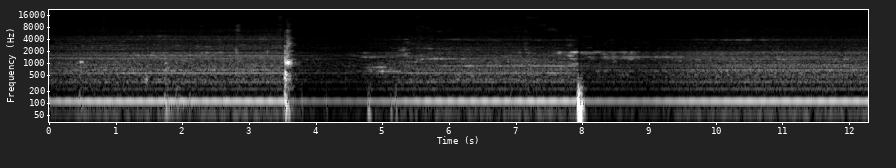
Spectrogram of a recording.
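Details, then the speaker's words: LG refrigerator not cooling properly, condenser replaced after dye revealed a high-side leak: vacuum pump evacuating the system (pulling down to around 30) gives a steady even low drone with no surging or knocking, normal operation. "all right now we're going to evacuate the system"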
